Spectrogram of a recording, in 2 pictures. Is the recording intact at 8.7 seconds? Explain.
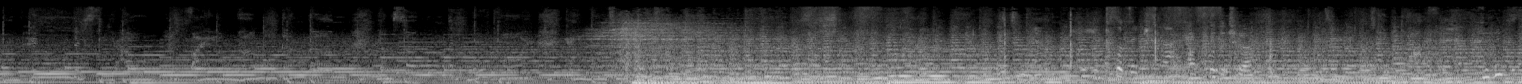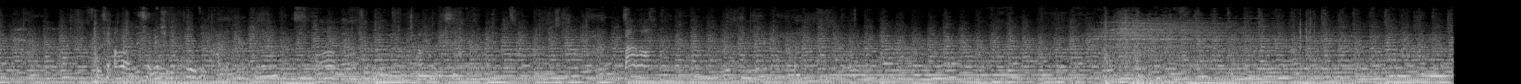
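Yes, the audio is intact at 8.7 seconds, with no dropout, click, distortion or other fault audible at that moment.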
